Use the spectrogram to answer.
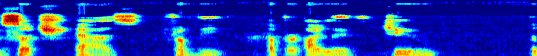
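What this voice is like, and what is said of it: Mock NPR radio announcer voice. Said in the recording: “I'm using my NPR voice ... this is an NPR radio voice”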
